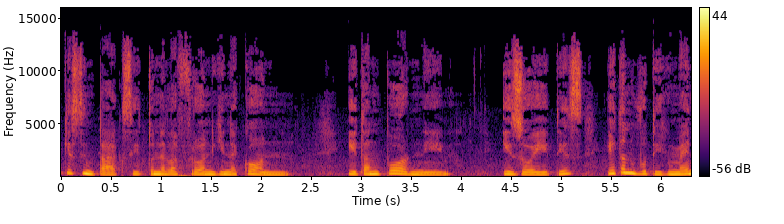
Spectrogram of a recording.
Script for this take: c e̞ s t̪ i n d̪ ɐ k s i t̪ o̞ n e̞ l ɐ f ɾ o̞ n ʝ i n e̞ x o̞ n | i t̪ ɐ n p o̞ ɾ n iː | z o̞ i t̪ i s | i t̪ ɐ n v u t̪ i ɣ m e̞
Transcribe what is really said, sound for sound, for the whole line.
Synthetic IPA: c e̞ s t̪ i n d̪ ɐ k s i t̪ o̞ n e̞ l ɐ f ɾ o̞ n ʝ i n e̞ k o̞ n | i t̪ ɐ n p o̞ ɾ n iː | z o̞ i t̪ i s | i t̪ ɐ n v u t̪ i ɣ m e̞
